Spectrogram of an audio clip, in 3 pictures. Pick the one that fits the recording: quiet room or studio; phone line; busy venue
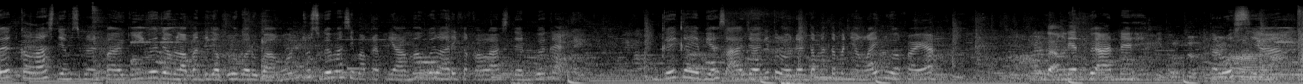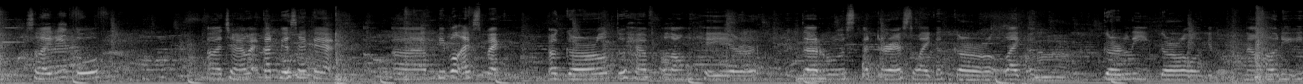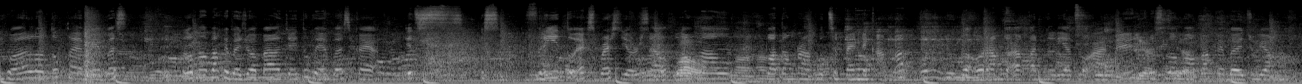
busy venue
